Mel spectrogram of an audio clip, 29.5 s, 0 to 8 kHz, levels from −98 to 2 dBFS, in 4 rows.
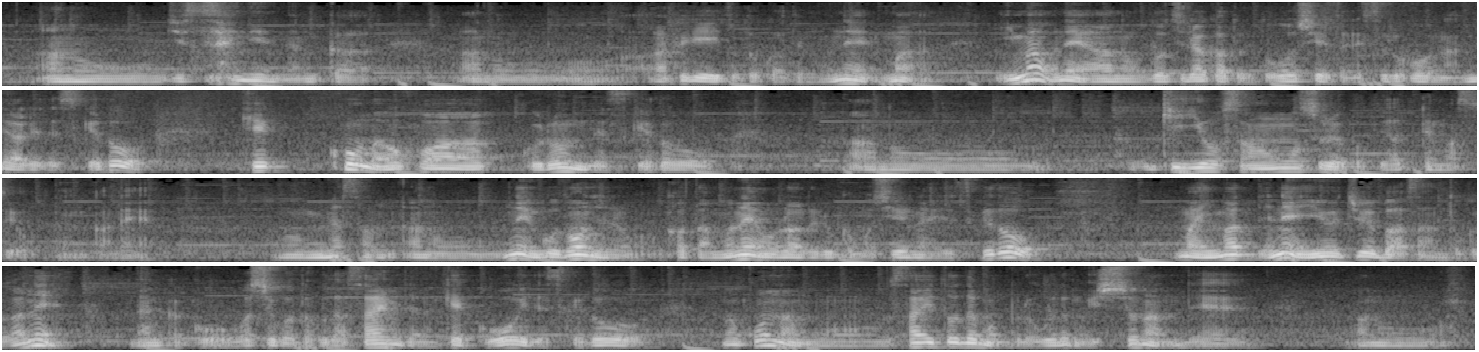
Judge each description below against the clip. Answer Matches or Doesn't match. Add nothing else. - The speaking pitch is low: Matches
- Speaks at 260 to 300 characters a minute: Doesn't match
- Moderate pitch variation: Matches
